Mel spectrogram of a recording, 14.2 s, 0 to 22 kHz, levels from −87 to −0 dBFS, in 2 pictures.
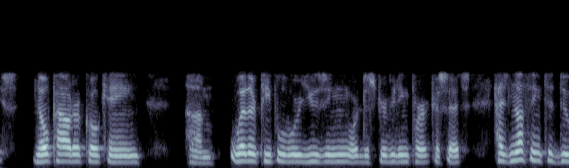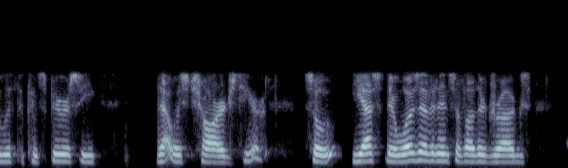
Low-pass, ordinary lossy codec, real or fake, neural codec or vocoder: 3.6 kHz; Opus, 32 kbps; real; none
